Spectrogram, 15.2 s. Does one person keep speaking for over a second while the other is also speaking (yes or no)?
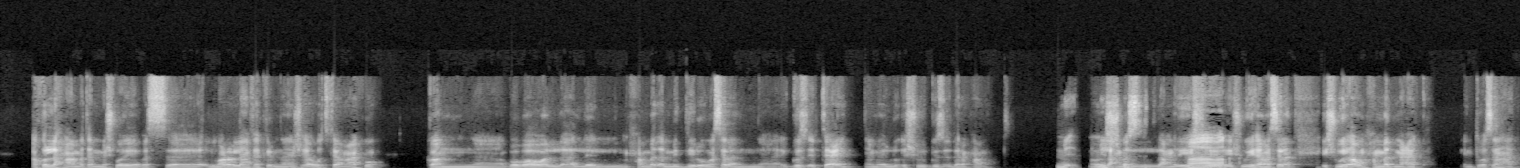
yes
